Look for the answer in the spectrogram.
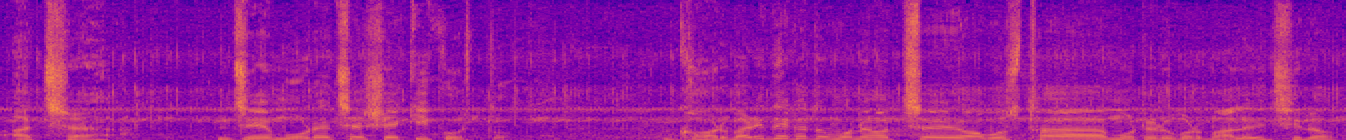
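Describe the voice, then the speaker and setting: A grave male police inspector acted by a man in a detective audio drama. He is terse and authoritative, probing with clipped questions in a fairly high voice over faint ambient noise. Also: animated, a little slow. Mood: probing, thoughtful.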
